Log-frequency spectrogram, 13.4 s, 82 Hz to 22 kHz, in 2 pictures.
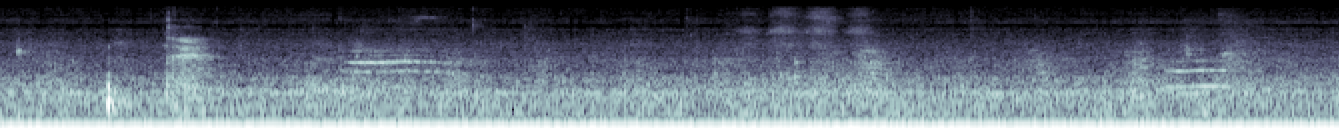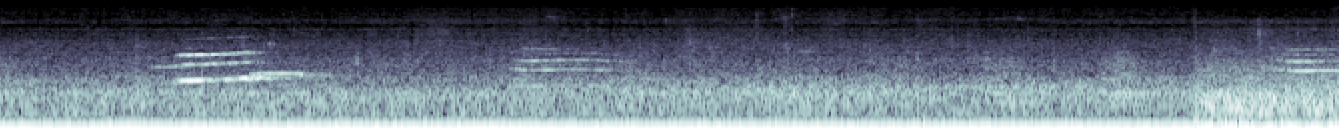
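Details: Cats from a household of 76 street and abandoned cats give a string of soft, rising meows scattered across the recording, some doubled, over a steady low hum.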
